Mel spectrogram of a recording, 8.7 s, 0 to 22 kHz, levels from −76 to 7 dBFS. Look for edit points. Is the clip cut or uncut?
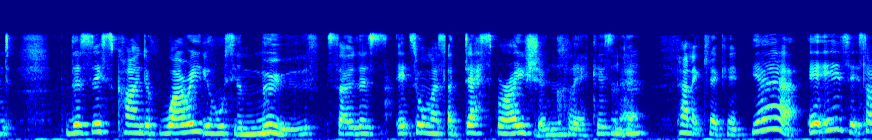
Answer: cut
